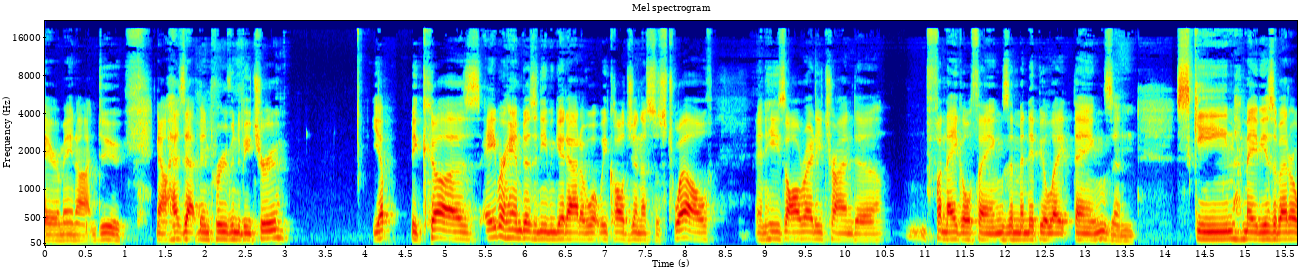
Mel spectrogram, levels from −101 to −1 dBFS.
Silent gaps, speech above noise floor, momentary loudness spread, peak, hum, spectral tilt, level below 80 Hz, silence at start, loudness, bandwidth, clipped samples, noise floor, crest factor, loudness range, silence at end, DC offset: none; 49 dB; 10 LU; 0 dBFS; none; -4 dB/octave; -56 dBFS; 0 s; -15 LUFS; 19.5 kHz; under 0.1%; -65 dBFS; 16 dB; 3 LU; 0 s; under 0.1%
